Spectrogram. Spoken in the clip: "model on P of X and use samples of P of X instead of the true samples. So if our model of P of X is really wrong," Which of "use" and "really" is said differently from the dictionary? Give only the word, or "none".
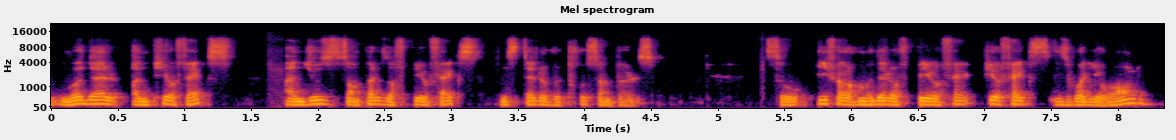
really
